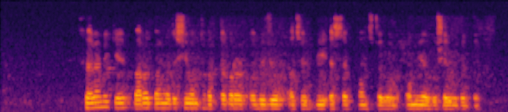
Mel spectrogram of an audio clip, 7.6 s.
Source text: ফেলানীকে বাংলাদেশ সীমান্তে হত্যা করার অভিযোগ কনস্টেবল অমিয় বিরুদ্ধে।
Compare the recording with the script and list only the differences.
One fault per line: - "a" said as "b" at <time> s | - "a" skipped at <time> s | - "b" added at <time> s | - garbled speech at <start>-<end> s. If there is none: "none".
- "ভারত" added at 2.0 s
- "আছে বিএসএফ" added at 4.4 s
- "ঘোষের" added at 6.5 s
